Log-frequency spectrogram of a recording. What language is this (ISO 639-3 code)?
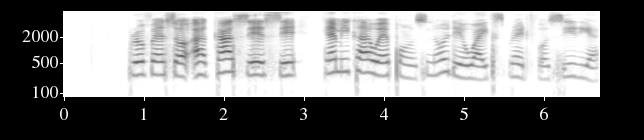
pcm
